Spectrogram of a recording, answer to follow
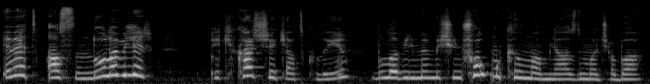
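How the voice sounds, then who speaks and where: A very high, childlike voice of a little schoolboy in a children's cartoon. He sounds earnest and anxious, like a sincere small kid. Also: expressive, moderate pace, a bit bright. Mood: hopeful.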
